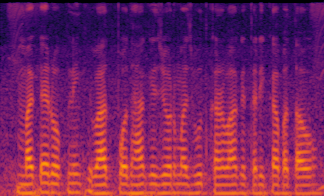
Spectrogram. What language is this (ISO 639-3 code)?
mai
